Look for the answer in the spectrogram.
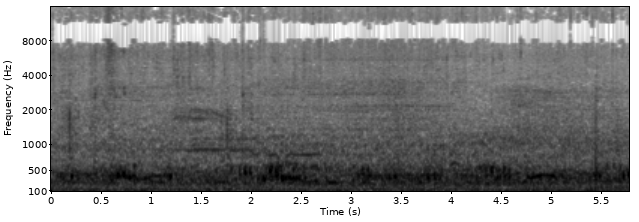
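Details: Flock of feral pigeons fed at Osu Kannon in rainy weather, 2021; a continuous murmur of overlapping low coos from several birds runs throughout, against rain patter and faint distant voices.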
